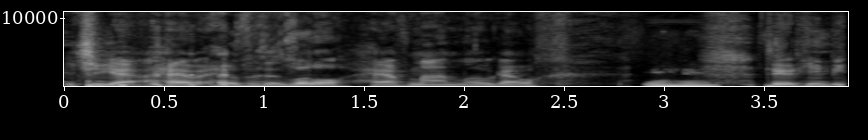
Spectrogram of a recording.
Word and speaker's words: Havemon: You're going to say Havmon." And I was like, "Yeah." He goes, "Spell it."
